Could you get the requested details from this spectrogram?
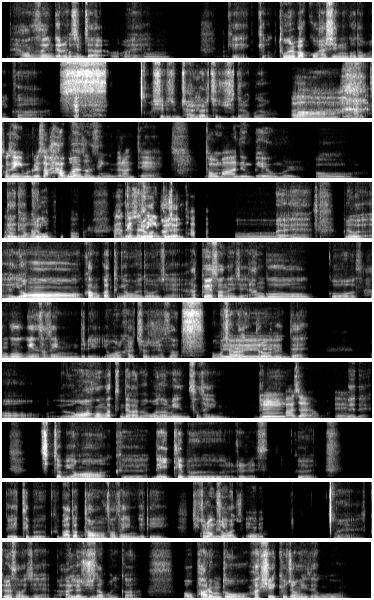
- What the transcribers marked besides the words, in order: other background noise; cough; teeth sucking; tsk; other noise; teeth sucking; in English: "mother tongue"; tsk
- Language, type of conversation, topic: Korean, unstructured, 좋아하는 선생님이 있다면 어떤 점이 좋았나요?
